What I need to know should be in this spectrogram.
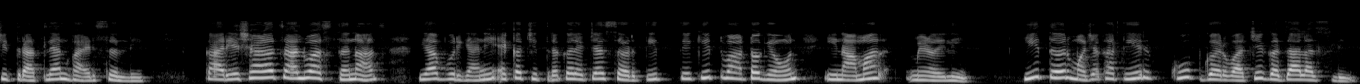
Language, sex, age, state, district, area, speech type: Goan Konkani, female, 30-45, Goa, Salcete, rural, spontaneous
